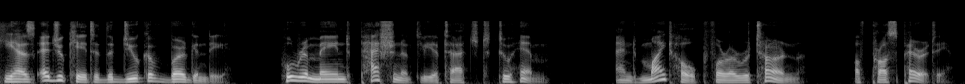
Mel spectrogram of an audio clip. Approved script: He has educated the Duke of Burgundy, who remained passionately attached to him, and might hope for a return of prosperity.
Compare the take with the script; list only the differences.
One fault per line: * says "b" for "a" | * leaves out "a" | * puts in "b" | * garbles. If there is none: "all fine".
all fine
